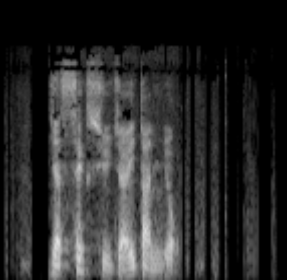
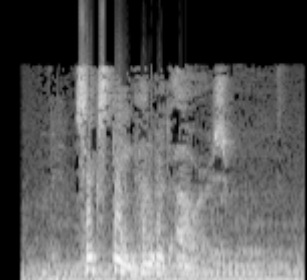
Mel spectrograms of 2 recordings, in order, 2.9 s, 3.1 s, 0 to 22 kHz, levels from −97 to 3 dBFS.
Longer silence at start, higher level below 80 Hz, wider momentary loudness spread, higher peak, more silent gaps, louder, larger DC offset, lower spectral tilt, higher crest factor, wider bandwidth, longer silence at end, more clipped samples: first, 0.5 s vs 0.2 s; second, -58 dBFS vs -26 dBFS; second, 10 LU vs 18 LU; about the same, -2 dBFS vs 0 dBFS; neither; second, -20 LUFS vs -8 LUFS; second, under 0.1% vs 9%; about the same, -3.5 dB/octave vs -4.5 dB/octave; first, 20 dB vs 10 dB; second, 10 kHz vs over 20 kHz; first, 1.1 s vs 0 s; second, under 0.1% vs 1%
